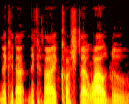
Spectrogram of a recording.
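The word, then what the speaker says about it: Nikolaj Coster-Waldau: yeah, That is how you say his full name, Nikolai Costa Waldau or Waldau.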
